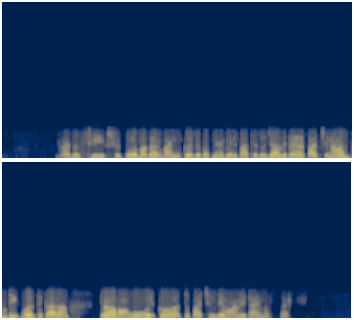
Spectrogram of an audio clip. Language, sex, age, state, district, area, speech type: Kashmiri, female, 18-30, Jammu and Kashmir, Budgam, rural, conversation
